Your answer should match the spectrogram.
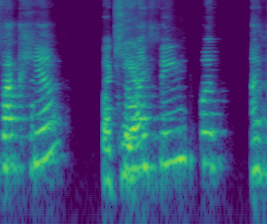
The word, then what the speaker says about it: Bakkheia: yeah it's B bakak is it vakia or vakia in Greek it's vakia so I think but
